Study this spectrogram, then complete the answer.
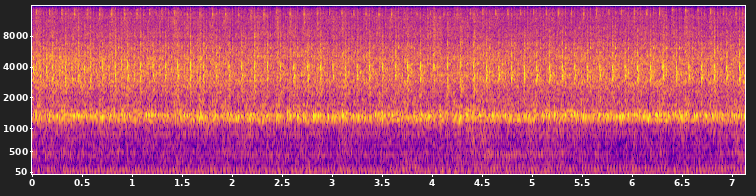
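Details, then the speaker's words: Porsche 924 S with swapped VW/Audi 1.8T AEB turbo engine; uneven lumpy idle with irregular stumbles and a rattly knock over a steady hum; running very rough, cause unknown. "i'm unbelievably happy that this is running rough as it is like a bag of spanners but it's really running"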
